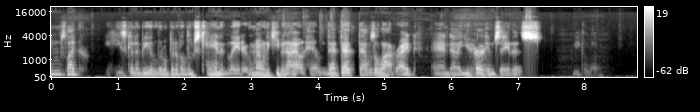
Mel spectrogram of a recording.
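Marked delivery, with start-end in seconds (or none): 0.0-4.1 whisper in a much lower voice. In a tabletop game, voicing Cade as he leans over to Tiram: whispering. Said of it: "Cade whispers over to Tiram".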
